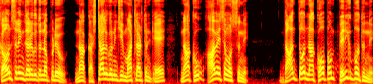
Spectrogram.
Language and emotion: Telugu, angry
